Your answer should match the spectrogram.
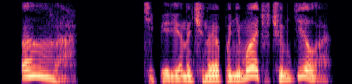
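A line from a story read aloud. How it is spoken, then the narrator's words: Joyful exclamation. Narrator (Russian): радостно воскликнул Дик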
